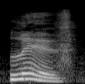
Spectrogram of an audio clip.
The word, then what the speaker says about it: live: Live. Leave. Live. 그 앞에 거 leave는 장음이고 뒤에 거 leave 하게 되면 짧은 발음이 나죠.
